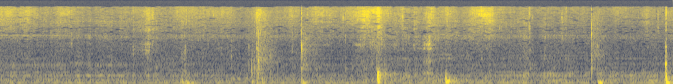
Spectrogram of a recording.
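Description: Kittens scuffling in play on a wooden platform: a scattering of soft taps and knocks, about six, as paws and bodies hit the wood and rope, the loudest near the end.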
